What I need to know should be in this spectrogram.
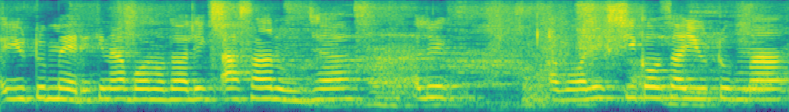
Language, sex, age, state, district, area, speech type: Nepali, male, 18-30, West Bengal, Alipurduar, urban, spontaneous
